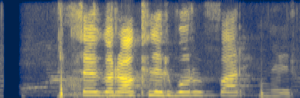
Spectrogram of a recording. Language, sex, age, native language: Icelandic, male, 7, Polish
